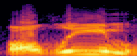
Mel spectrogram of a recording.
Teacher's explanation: गुन्ना नहीं करेंगे, इज़हार हल्की होगा। और अज़ीम में आइन अदा होता है हलक के दरमियान वाले हिस्से से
